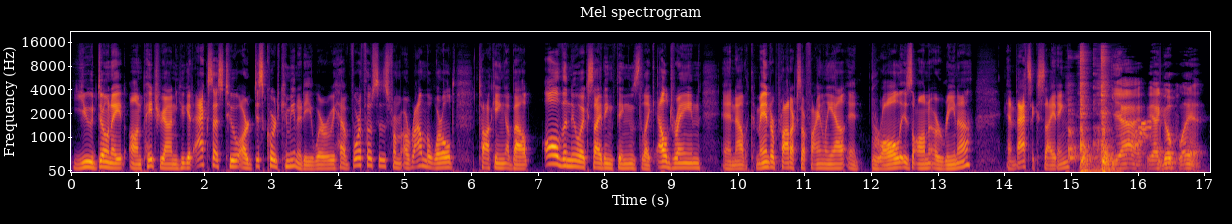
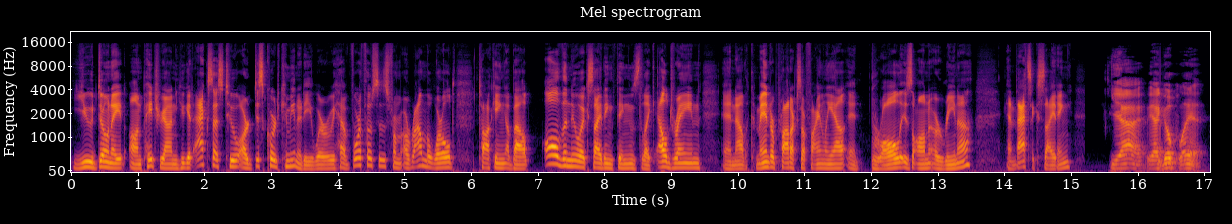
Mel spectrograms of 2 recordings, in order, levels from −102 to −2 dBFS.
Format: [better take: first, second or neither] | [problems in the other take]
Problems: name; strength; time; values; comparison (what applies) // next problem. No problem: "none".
second | phone ringing; loud; from 15 to 16 s; peak 1 dB above the speech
